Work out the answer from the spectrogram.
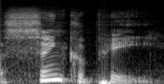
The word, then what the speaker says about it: syncope: Medically, I think it's called syncope, I believe is how it's pronounced.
